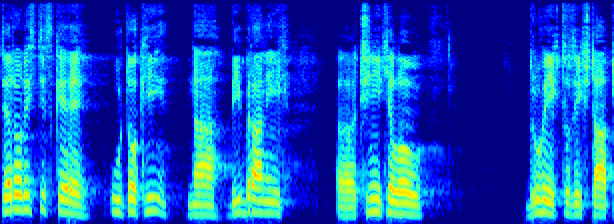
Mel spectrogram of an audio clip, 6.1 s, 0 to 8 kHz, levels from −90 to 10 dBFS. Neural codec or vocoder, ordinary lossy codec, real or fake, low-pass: codec, 16 kHz, 16 kbps, FreqCodec, smaller model; none; fake; none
